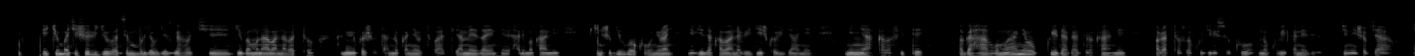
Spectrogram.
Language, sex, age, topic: Kinyarwanda, male, 25-35, education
